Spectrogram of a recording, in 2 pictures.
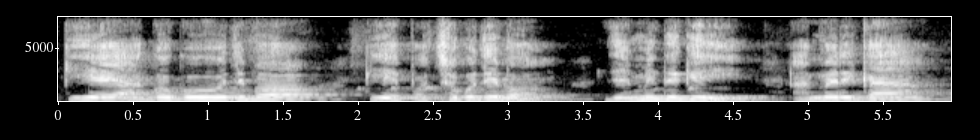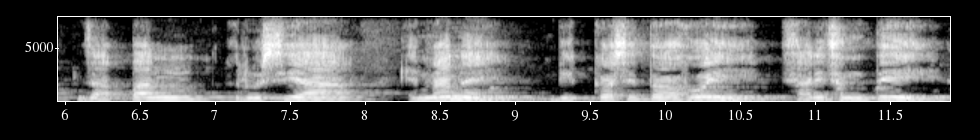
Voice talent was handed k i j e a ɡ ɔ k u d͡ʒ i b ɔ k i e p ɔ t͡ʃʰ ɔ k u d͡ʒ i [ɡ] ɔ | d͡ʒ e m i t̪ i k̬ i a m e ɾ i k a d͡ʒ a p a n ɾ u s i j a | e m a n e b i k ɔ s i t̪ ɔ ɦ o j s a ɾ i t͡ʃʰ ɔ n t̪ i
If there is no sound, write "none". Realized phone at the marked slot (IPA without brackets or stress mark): b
